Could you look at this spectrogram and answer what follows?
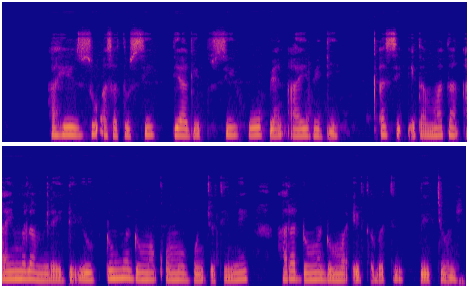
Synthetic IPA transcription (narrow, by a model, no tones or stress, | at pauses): hɐɦe̞ːzːʊʔɐsɐt̪ʊsːɪ | d̪̥ɪjaːɡḛːt̪ːʊ̥sːɪhuːpʼːɪjɐnɐjbɪd̪ḛ | kʼɐsːɪɛt̪ɐmɐt̪ɐnɐjmɐlɐmɛɾɐ̰jd̪ɛ̰ʔɪ̰jɔd̪̥ʊmːɐd̪ʊmːɐkʼɔmːɔbɔnt͡ʃʼːɔt̪ɪnːɛ | hɐɾɐd̪ʊmːɐd̪ʊmːɐʔɛ̰ɾt̪ʼɐbɐt̪ɪ̰ | b̥ḛːt̪ːɪjo̰nɛ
